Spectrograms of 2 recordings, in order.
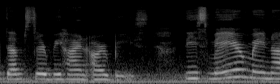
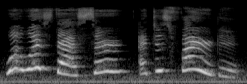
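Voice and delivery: high-pitched startled squeal; 12 semitones higher, 5 dB louder than usual. Acted. Henchman shrieks as weapon fires.

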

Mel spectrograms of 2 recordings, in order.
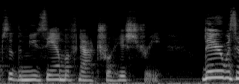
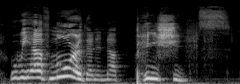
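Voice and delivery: louder, commanding villain voice; deep, powerful general; 9 dB louder than usual. A narrator's reading. General answering Luke before the guards, powerful and commanding. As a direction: overrule him with booming authority. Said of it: "deeper and stronger".

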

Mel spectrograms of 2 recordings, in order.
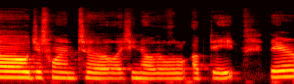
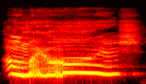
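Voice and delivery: shout; 8 semitones higher, 11 dB louder, much slower than usual. Real, not acted. Sudden pained shout.

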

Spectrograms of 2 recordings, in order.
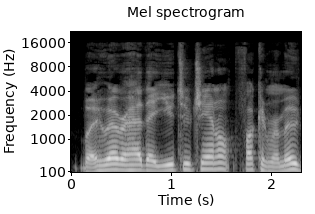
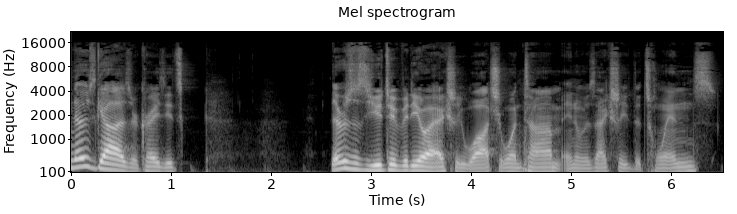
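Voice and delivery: usual speaking voice

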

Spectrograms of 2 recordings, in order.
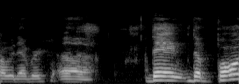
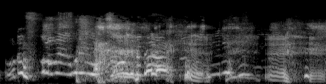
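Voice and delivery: shocked disbelief; 4 dB louder, slower than usual. Retold or imitated. Shocked reply to classmate.

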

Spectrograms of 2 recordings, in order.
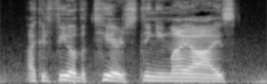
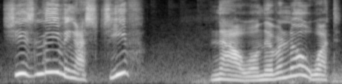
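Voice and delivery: much higher, light teasing voice; smiling Legal; 11 semitones higher than usual. A narrator's reading. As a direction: tease the chief with a grin. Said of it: "He smiled at Ochoa and went on".

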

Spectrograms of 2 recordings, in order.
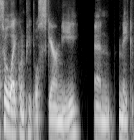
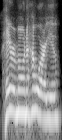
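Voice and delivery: much higher, louder bright greeting; cheery greeting; 13 semitones higher, 6 dB louder than usual. Retold or imitated. Greeting coworker Ramona at work, cheery high hello.

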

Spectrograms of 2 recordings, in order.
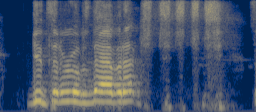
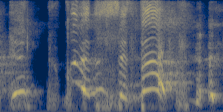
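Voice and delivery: high, slow words through laughter; laughing; 11 semitones higher, 4 dB quieter, much slower than usual. Real, not acted. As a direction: crack up while getting it out. Retelling, cracking up at gross sip.

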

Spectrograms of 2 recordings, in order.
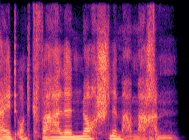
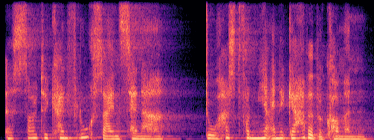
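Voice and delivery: gentle spirit voice; 6 semitones higher than usual. Acted. A new gentle voice speaks.

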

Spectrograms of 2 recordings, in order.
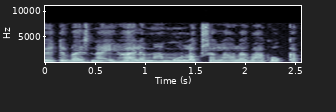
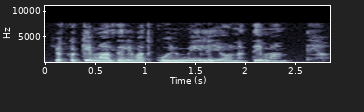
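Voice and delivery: ordinary delivery, nothing marked

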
